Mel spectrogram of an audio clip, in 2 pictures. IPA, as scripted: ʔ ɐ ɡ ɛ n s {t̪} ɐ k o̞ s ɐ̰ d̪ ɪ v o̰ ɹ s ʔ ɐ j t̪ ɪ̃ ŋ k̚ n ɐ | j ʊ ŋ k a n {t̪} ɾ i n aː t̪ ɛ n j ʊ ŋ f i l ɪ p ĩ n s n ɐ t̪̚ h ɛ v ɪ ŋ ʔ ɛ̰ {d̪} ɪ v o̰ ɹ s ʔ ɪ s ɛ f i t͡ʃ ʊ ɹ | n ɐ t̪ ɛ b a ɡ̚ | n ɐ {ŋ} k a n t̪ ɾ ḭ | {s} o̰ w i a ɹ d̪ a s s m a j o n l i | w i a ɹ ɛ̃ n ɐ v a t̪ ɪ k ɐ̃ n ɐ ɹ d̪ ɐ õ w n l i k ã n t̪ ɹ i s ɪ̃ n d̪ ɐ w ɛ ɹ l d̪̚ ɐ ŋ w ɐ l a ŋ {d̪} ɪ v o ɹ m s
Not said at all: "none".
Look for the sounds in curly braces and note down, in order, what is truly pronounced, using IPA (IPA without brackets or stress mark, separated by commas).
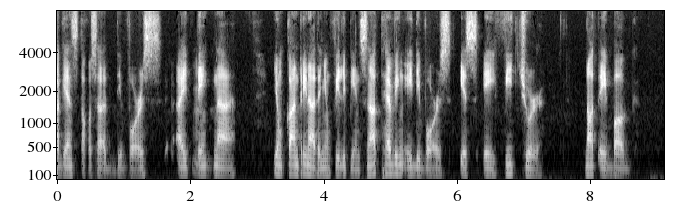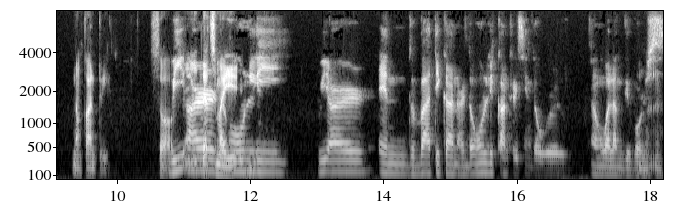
t̪, t̪, d̪, ŋ, s, d̪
